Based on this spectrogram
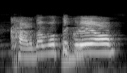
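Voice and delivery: high, loud, slow cry of strain; straining anime hero. Acted. Hero at his limit pleading to his body, strained yell. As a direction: beg your body to hold out. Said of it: "acted debut line".

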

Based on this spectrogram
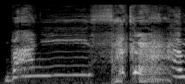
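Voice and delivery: high, loud ring-name shout; strong wrestler call. Retold or imitated. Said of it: "みたいな感じ". (プロレスの呼び込みのような叫び)

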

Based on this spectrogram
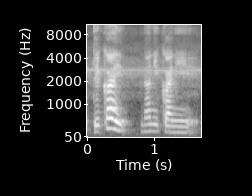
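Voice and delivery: ordinary delivery

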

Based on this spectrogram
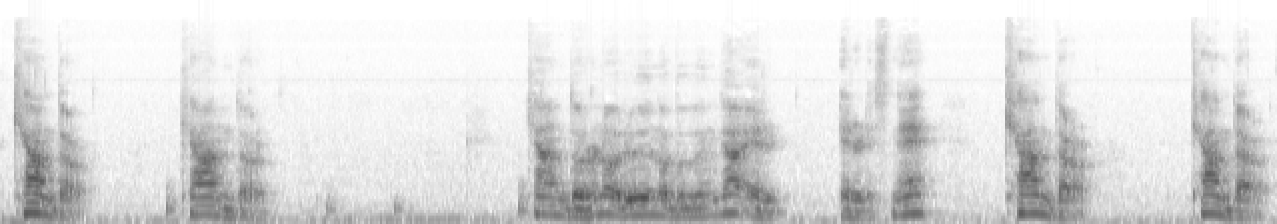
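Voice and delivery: Candle ending in a clear L, not ル. Shown as a demonstration. Teacher drilling the L in Candle for learners. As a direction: finish Candle on the tongue, no vowel after the L.

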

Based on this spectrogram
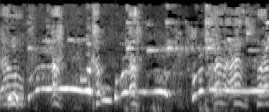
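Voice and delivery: loud high yelling; shouting over wind. Pretend. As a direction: yell in alarm in the gale. Reporter yells at a bird.

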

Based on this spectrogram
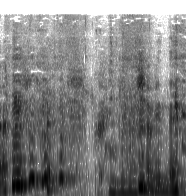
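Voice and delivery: laughing while speaking; words broken up by real laughter. Real, not acted. Laughing at cohost eating.

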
